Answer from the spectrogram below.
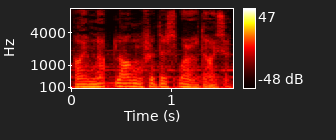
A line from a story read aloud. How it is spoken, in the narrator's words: she said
